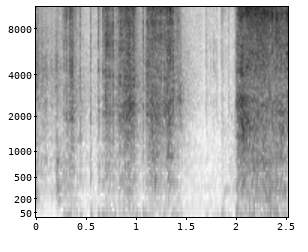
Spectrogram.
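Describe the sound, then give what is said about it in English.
Packing tape pulled off the roll to seal boxes of produce: a few short scratchy ripping bursts, then a louder, sustained tearing stretch at the end. “Yeah, start taping. Once you're done, start taping them up, and then we can have them good and ready.”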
